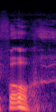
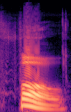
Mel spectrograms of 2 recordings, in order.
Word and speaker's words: pho: So you should say pho. But so okay, so that's not the word though. It's just because it's spelt PHO. Yeah. And if you are a ignorant American, you're going to call it faux Or Canadian.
